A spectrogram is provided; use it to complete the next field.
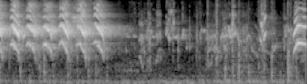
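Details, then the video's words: Budgies give a quick burst of high, bright, curving chirps for about a second and a half, then softer scattered notes and clicks follow. "Budgies Chirping sound"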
